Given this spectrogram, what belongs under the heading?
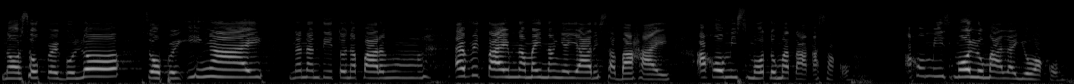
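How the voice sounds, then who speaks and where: A young woman giving a personal church testimony, halting, with many fillers and tag questions. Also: high voice, sharp tone. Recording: long reverb of a large hall.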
